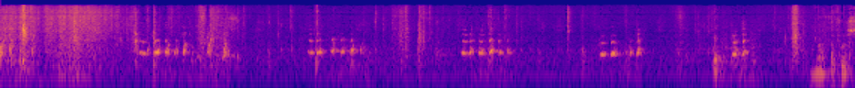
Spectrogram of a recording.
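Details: Frustrated broody Bronze turkey hen in February repeats brief, reedy, stuttering note clusters roughly every one and a half seconds, with sharp clicking and tapping sounds mixed in.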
